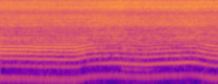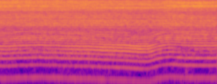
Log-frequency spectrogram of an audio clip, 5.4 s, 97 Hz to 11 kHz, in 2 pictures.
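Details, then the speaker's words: Titan TTL759CHN chainsaw, heavily used over winter, on super unleaded with semi-synthetic mix: high buzzing cutting note sags several times then recovers, bogging at high revs; owner attributes it to incorrect carb low setting; also hard to start when hot. "the low settings incorrect so it's it's kind of yeah bogging down on high revs"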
